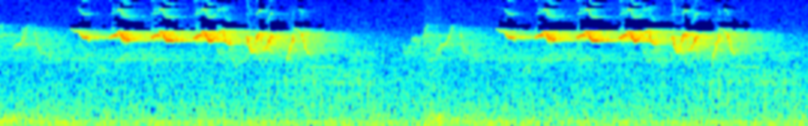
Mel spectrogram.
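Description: Louisiana Waterthrush sings twice: each song opens with a few clear, high, slurred notes, then tumbles into a quick, descending jumble of twitters.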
